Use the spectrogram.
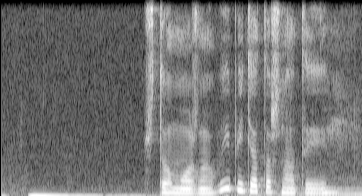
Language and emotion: Russian, neutral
